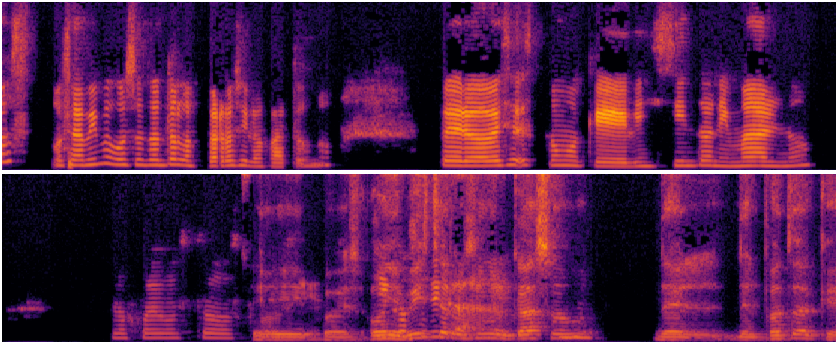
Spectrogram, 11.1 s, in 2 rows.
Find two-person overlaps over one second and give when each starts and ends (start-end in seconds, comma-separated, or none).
7.1-9.5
